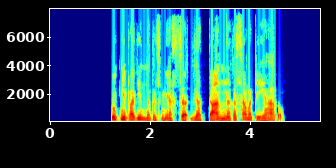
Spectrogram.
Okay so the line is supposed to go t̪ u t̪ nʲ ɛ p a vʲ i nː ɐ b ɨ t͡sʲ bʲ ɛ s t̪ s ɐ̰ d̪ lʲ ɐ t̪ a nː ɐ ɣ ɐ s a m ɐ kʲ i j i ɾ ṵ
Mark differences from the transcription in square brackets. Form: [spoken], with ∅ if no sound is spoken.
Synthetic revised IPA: t̪ u t̪ nʲ ɛ p a vʲ i nː ɐ b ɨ t͡sʲ [mʲ] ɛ s t̪ s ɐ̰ d̪ lʲ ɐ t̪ a nː ɐ ɣ ɐ s a m ɐ [pʲ] i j [a] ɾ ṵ

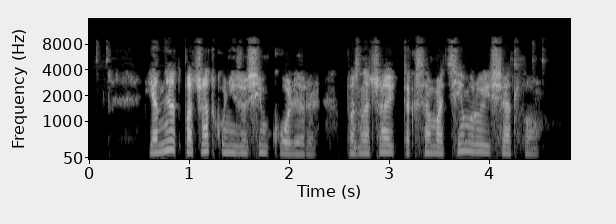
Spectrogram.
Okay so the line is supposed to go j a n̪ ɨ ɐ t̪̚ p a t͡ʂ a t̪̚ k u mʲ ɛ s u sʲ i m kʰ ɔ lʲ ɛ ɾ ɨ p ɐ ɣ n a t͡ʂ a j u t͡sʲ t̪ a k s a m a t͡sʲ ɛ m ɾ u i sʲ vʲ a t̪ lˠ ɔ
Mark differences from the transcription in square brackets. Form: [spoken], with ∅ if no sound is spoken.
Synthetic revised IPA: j a n̪ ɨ ɐ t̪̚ p a t͡ʂ a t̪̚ k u [nʲ] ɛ [z] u sʲ i m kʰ ɔ lʲ ɛ ɾ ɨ p ɐ [z] n a t͡ʂ a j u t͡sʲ t̪ a k s a m [ɐ] t͡sʲ ɛ m ɾ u i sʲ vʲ a t̪ lˠ ɔ

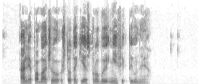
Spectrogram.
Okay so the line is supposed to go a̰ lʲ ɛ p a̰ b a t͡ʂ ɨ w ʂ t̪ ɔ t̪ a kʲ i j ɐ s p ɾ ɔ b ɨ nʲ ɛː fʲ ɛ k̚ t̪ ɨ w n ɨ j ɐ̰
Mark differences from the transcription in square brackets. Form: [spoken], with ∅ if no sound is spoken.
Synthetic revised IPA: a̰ lʲ ɛ p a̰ b a t͡ʂ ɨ w ʂ t̪ ɔ t̪ a kʲ i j ɐ s p ɾ ɔ b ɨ nʲ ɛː fʲ ɛ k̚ t̪ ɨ w n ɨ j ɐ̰

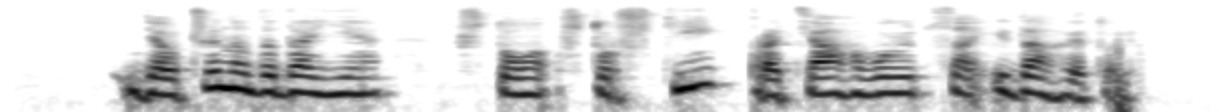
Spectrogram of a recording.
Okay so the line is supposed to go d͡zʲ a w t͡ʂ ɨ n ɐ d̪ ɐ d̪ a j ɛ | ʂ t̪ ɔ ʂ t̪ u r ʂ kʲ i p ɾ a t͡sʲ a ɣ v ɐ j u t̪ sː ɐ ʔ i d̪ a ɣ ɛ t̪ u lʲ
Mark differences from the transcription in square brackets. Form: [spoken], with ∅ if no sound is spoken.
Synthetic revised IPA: d͡zʲ a w t͡ʂ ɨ n ɐ d̪ ɐ d̪ a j ɛ | ʂ t̪ ɔ ʂ t̪ u r ʂ kʲ i p ɾ a t͡sʲ a ɣ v ɐ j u t̪ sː ɐ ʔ i d̪ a ɣ ɛ t̪ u lʲ

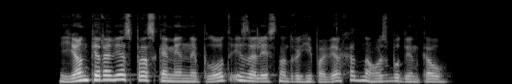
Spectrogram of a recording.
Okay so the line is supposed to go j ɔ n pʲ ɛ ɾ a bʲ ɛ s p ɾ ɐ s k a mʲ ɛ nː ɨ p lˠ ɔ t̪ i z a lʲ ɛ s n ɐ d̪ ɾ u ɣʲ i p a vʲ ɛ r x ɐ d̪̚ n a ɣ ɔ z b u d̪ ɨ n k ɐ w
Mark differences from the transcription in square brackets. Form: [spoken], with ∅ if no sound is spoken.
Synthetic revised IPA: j ɔ n pʲ ɛ ɾ a [vʲ] ɛ s p ɾ ɐ s k a mʲ ɛ nː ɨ p lˠ ɔ t̪ i z a lʲ ɛ s n ɐ d̪ ɾ u ɣʲ i p a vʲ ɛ r x ɐ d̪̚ n a ɣ ɔ z b u d̪ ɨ n k ɐ w

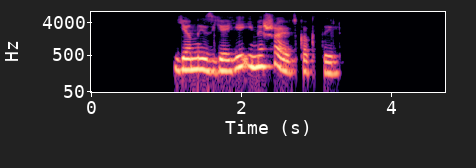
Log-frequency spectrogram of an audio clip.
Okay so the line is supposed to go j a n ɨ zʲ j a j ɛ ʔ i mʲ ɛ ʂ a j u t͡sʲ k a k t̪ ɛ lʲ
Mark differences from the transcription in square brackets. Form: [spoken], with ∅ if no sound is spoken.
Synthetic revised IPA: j a n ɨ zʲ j a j ɛ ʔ i mʲ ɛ ʂ a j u t͡sʲ k a k t̪ ɛ lʲ

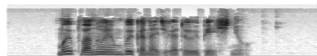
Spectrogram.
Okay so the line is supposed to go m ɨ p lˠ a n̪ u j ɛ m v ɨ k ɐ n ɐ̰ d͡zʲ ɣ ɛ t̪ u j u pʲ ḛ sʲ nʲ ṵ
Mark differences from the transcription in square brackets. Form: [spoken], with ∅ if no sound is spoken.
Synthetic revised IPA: m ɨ p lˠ a n̪ u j ɛ m v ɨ k ɐ n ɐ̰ d͡zʲ ɣ ɛ t̪ u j u pʲ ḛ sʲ nʲ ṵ

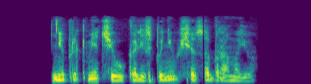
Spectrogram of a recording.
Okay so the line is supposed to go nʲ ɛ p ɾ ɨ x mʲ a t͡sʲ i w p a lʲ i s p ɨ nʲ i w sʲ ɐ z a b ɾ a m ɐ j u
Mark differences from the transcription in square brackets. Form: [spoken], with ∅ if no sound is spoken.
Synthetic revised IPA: nʲ ɛ p ɾ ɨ [k] mʲ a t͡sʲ i w [k] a lʲ i s p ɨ nʲ i w sʲ ɐ z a b ɾ a m ɐ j u

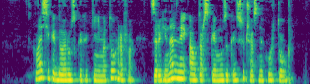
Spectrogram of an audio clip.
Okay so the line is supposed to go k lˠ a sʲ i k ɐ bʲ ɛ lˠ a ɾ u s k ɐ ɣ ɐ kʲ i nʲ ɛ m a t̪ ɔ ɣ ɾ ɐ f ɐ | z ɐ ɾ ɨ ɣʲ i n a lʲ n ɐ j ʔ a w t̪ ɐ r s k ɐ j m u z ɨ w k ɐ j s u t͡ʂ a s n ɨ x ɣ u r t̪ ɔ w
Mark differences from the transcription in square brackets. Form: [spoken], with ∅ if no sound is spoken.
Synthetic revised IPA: k lˠ a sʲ i k ɐ bʲ ɛ lˠ a ɾ u s k ɐ ɣ ɐ kʲ i nʲ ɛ m a t̪ ɔ ɣ ɾ ɐ f ɐ | z ɐ ɾ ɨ ɣʲ i n a lʲ n ɐ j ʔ a w t̪ ɐ r s k ɐ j m u z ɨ [∅] k ɐ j s u t͡ʂ a s n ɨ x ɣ u r t̪ ɔ w

